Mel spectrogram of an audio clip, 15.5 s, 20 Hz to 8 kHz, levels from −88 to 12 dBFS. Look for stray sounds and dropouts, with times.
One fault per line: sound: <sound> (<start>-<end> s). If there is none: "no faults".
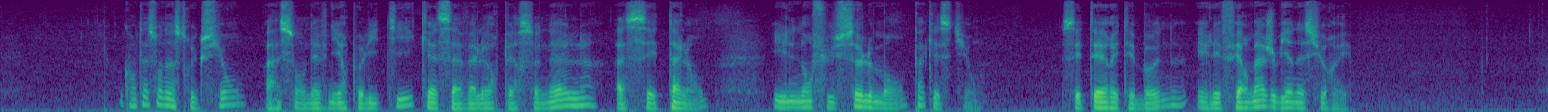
no faults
